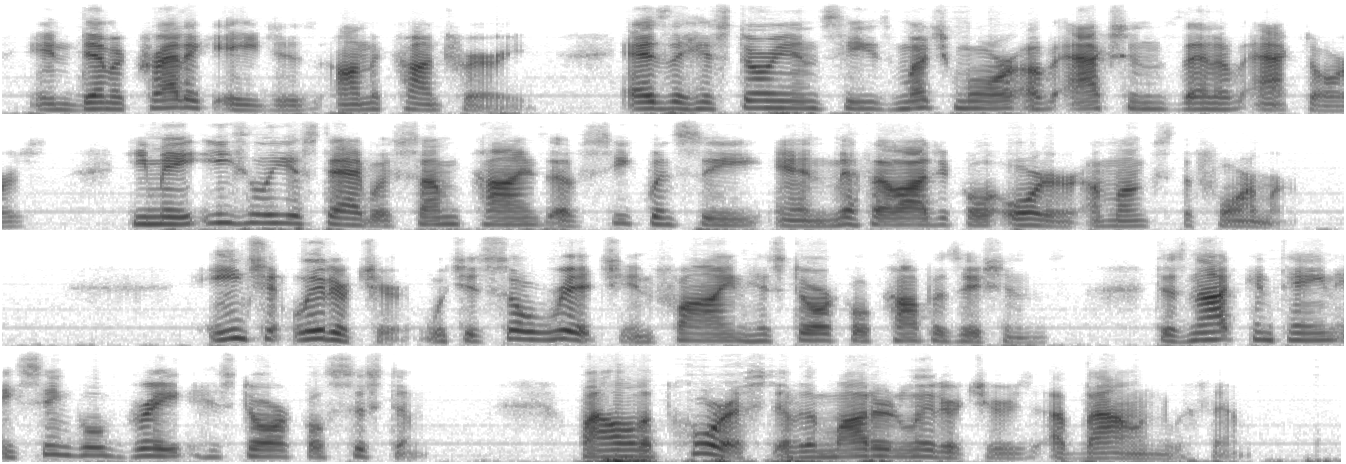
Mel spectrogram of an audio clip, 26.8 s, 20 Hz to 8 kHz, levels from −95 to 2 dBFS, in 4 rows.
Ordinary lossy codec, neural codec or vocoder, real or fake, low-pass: Opus, 32 kbps; none; real; 7.2 kHz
